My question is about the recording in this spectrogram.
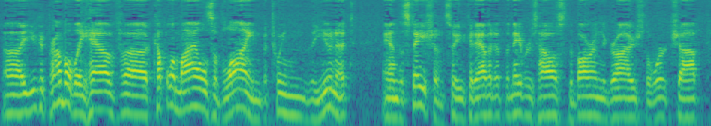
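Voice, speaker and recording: A man demonstrates a homemade electronics project as a hobbyist, plain-spoken and matter-of-fact in an informal yet methodical style. His voice is medium-pitched at a moderate pace, on a clearly noisy recording with hiss.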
